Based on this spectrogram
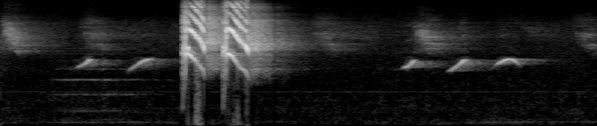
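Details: Parrot mixing short upward-sliding whistles and soft chirps with two loud, harsh squawks in quick succession near the start.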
